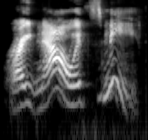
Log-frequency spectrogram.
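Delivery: ordinary talk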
